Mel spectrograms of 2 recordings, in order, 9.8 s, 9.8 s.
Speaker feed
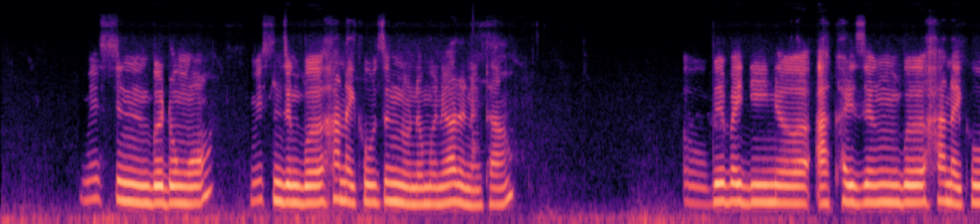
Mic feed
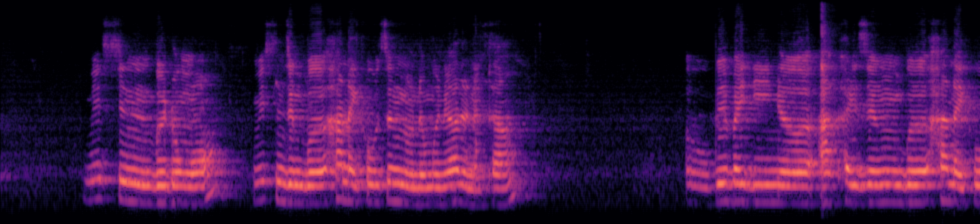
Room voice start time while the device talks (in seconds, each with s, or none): none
